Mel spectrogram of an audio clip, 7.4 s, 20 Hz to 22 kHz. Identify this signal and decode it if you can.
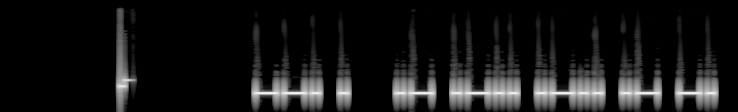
Morse code, heard as a keyed tone, about 17 wpm, 700 Hz. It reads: GE ALLAN
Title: K1USN SST QSO Practice - 17wpm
